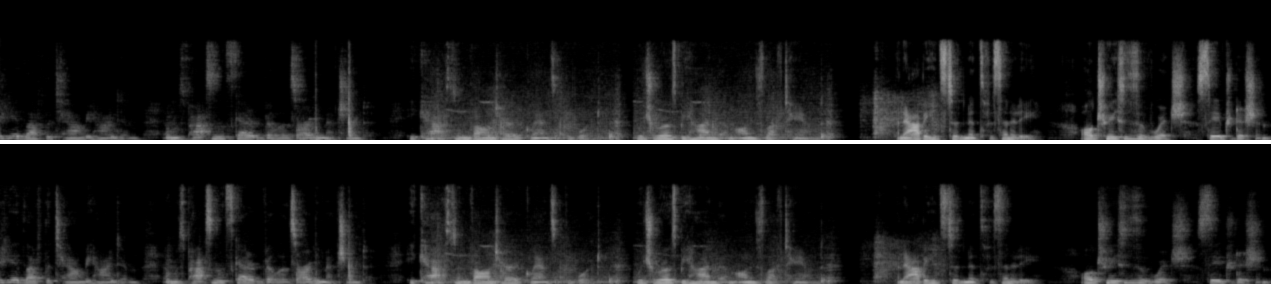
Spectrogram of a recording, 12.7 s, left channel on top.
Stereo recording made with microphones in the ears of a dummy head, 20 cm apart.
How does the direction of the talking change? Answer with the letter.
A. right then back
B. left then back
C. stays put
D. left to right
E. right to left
E.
